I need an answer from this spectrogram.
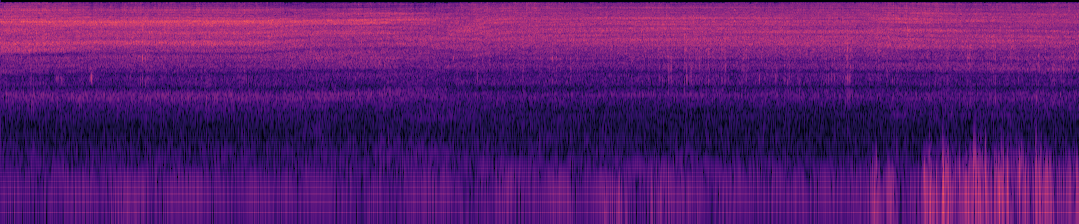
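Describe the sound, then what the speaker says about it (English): Garden hose spray watering newly planted milkweed in a no-dig bed, a steady soft hiss of water running throughout with heavier splashing near the end. "So this spray is like heavy enough and solid enough to create movement, but not harsh enough to like wash it all away too quickly"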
